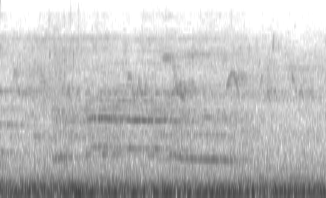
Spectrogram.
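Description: Faint distant bird calls, rooster-like, with one call falling in pitch near the end, over a steady low rumble on the microphone.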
